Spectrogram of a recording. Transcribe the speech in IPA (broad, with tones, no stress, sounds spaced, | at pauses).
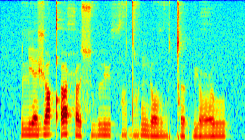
lʲ ɛ˦ ʒ ɵ˦ qʼ y˦ ħ ɵ˨ s ṳ˦ l y˦ θ ṳ˦ dˤ e̤˦ ŋ͡m y˨ ðˤ ṳ˦ ǀ ɵ˨ k͡p y˨ ʕ u˦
